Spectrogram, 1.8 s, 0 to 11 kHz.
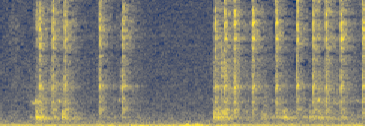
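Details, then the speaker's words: Zebco 606 fishing reel that arrived frozen and dead still turns, but very stiffly: uneven ratcheting clicks in short bursts with low drag as the handle turns hard, before disassembly, cleaning and lubrication. "First off, it does turn. But when it turns very difficultly, and if you listen,"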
